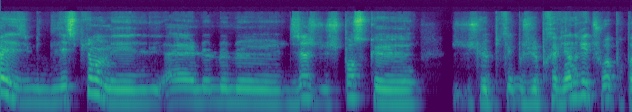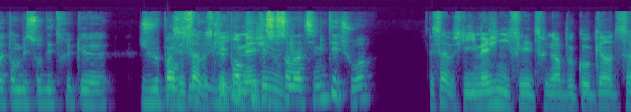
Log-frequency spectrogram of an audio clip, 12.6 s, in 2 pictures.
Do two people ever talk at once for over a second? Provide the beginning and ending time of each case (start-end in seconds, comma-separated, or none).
8.0-9.2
